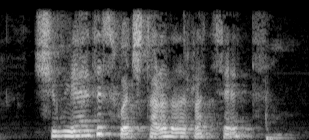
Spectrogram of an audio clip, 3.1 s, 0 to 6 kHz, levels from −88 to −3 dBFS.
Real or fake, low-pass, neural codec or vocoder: real; 5.4 kHz; none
